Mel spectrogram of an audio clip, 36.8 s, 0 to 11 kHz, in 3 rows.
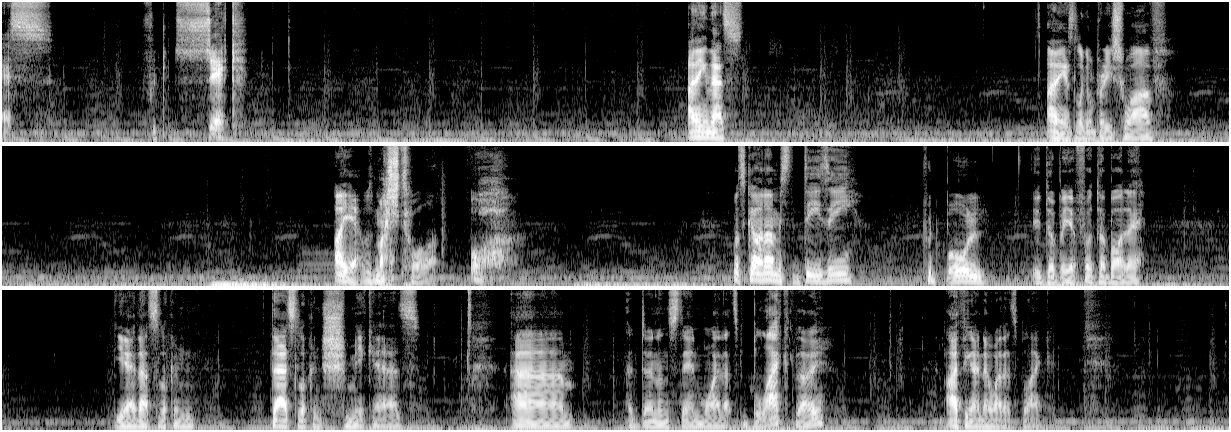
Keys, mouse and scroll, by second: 1.2 middle drag, 7.0-7.6 middle drag, 9.3 click, 10.6 h, 10.7 click, 11.0 h, 29.1 ctrl+s, 30.6 click, 31.1-31.7 shift+middle drag, 31.9-32.3 middle drag, 33.3 shift+middle drag.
